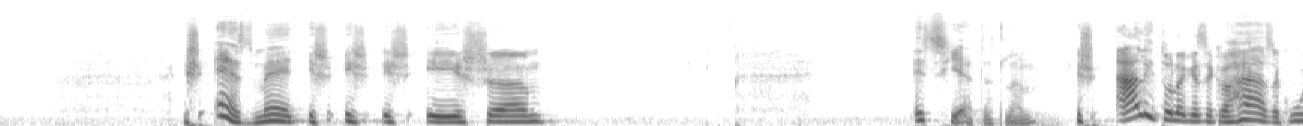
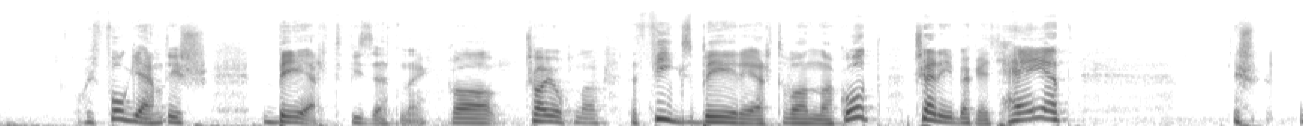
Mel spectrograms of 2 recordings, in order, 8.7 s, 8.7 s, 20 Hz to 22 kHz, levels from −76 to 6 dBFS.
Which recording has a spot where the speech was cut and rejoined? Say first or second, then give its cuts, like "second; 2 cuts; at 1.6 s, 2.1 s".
second; 5 cuts; at 1.1 s, 1.6 s, 3.0 s, 4.0 s, 6.5 s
